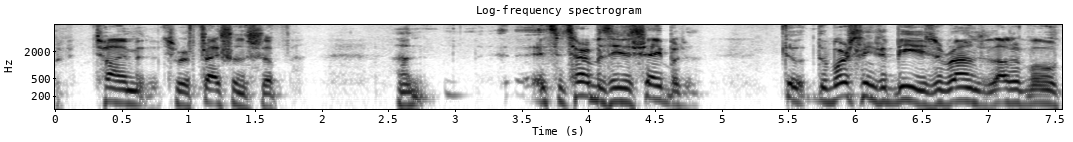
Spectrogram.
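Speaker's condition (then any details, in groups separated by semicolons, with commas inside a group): Parkinson's; about fifteen years since onset, hands worst affected, almost lost use of fingers; fingertips feel dead, typing and texting very hard, can still just about play piano; voice ties up sometimes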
